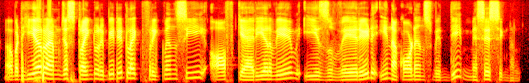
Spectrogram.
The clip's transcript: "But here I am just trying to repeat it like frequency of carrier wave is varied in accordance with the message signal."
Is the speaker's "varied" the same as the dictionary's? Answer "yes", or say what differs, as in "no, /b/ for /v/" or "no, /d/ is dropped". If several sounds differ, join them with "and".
yes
